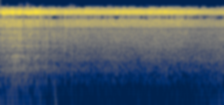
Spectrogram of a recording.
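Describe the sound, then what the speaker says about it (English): Green seasoning and tomato paste sizzle in hot oil as Guyanese beef pinwheels are prepared, a steady loud hiss and crackle that stays even throughout, with no talking. "after your oil come up to a nice hot temperature, I'm going to go in with my green seasoning and my tomato paste"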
